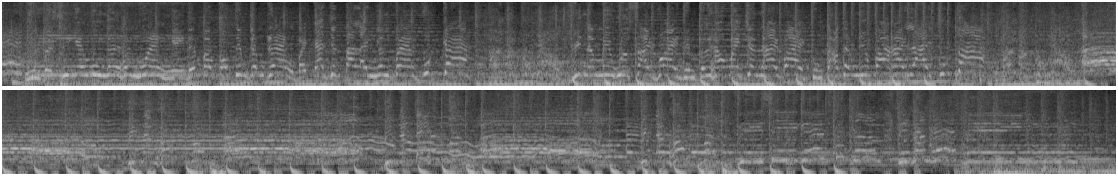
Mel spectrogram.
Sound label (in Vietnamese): Nhac Chuong Rap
